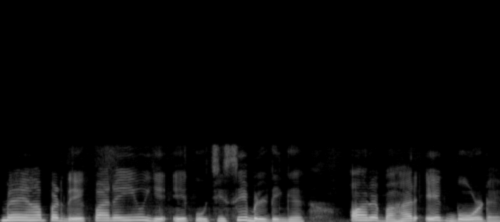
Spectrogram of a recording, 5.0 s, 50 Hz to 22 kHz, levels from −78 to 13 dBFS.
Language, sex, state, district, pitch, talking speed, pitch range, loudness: Hindi, female, Goa, North and South Goa, 215 Hz, 215 wpm, 185-265 Hz, -17 LUFS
